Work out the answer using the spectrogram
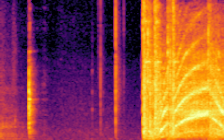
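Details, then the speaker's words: Ford Transit starter motor on the bench, solenoid energized with a screwdriver bridge; after a few clicks a loud, harsh, high wavering whine; worn armature bearings, shafts coated with brass bearings, likely scrap. "oh it sounds like the bearings in that don't it oh yeah that might be all looks up with it"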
